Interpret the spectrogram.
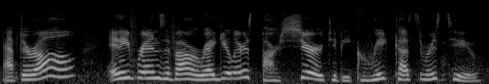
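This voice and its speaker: A woman's voice: fairly high pitch, lively intonation, moderate pace, lightly acted. A woman playing a cheeky, genial young tavern keeper in a video game, chatty and polite. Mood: teasing, cheerful. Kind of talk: animated video game acting. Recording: music behind the voice.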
